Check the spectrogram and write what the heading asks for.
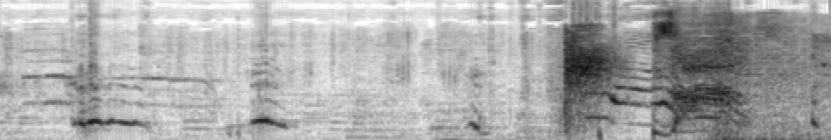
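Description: Two short vocal exclamations, then about three seconds in a sudden loud burst followed by a loud, wavering cry from a person.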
